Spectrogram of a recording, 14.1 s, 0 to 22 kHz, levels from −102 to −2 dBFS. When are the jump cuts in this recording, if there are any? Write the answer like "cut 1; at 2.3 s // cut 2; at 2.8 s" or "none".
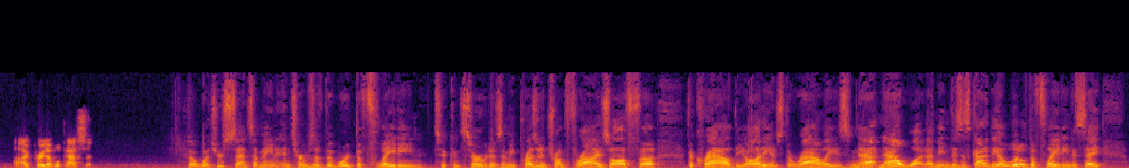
cut 1; at 2.4 s // cut 2; at 10.6 s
